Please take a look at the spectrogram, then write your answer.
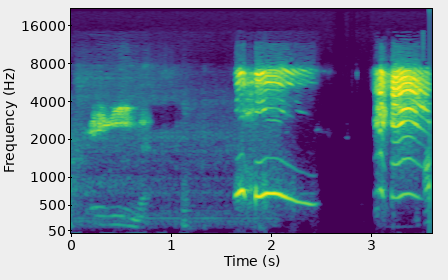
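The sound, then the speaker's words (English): Someone does two loud meows in imitation of a cat, each a drawn-out, wavering whine. A short quiet gap separates them, and softer murmuring comes before. “Meow.”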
